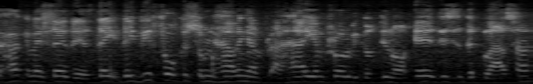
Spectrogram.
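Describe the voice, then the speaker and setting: A man with a high pitch uses a raised, projected voice. Audible room echo and noticeable background noise fill the recording. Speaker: restaurant industry worker. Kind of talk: interview. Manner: halting, many fillers and repeated words.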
